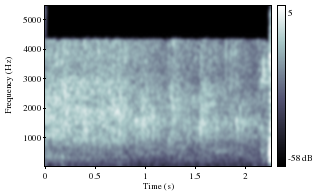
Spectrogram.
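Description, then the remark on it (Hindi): A crowd claps steadily to welcome Rajyogi Brahma Kumar Brij Mohan Bhai ji of the Brahma Kumaris organization, a dense wash of many hands that holds an even level for a couple of seconds before a sudden loud burst cuts in at the very end. “ब्रह्मा कुमारी संस्था की एक वैश्विक प्रतिभा आदरणीय राजयोगी ब्रह्मा कुमार ब्रिज मोहन भाई जी, हम सब भाई जी का एक बार जोरदार तालियों से अभिनंदन अभिवादन करते हैं।”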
